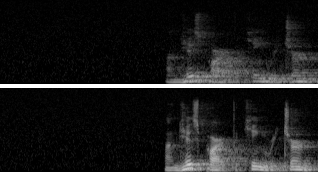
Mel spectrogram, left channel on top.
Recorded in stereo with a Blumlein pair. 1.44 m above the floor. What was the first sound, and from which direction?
A man speaking, 40° right.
